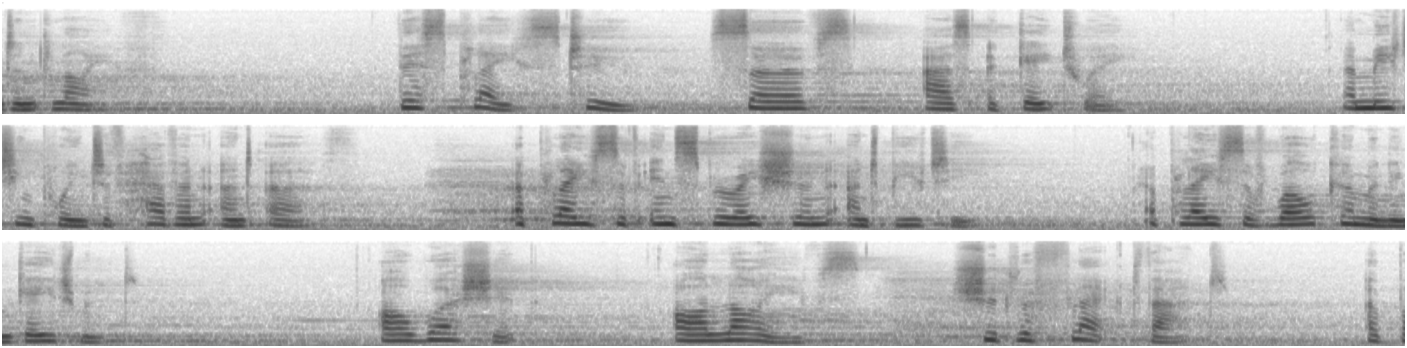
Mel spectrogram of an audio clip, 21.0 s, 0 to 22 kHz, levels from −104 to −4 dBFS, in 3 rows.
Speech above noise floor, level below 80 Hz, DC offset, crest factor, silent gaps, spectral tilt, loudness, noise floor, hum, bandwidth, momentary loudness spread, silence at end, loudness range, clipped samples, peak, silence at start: 21 dB; -62 dBFS; under 0.1%; 18 dB; none; -4.5 dB/octave; -37 LUFS; -57 dBFS; none; 16 kHz; 23 LU; 0 s; 5 LU; under 0.1%; -20 dBFS; 0 s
